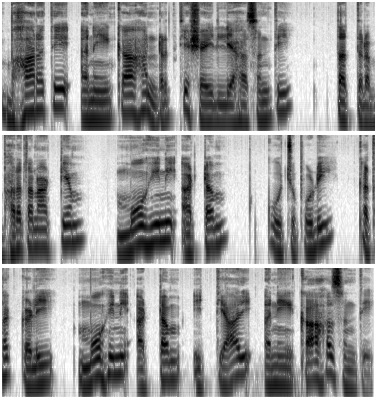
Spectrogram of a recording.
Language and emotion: Sanskrit, neutral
